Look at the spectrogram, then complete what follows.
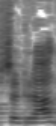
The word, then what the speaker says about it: षटराग: इसको आप षटराग भी पढ़ सकते हैं। खटराग भी पढ़ सकते हैं। असल में मूर्धन्य श जो होता है ना इसको कहीं-कहीं ख के उच्चारण में भी इस्तेमाल करते हैं। ठीक। हालांकि ये होता है श और श ही इसको पढ़ना चाहिए। लेकिन ये बोलचाल की गड़बड़ियां है।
